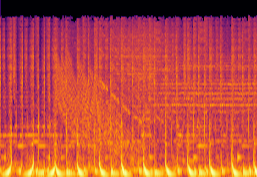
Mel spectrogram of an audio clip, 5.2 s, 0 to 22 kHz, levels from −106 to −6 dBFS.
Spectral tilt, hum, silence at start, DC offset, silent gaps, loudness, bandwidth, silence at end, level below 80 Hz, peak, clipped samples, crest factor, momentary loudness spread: -5 dB/octave; none; 0 s; under 0.1%; none; -17 LUFS; 15.5 kHz; 0 s; -18 dBFS; -2 dBFS; under 0.1%; 12 dB; 2 LU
